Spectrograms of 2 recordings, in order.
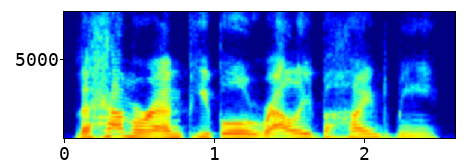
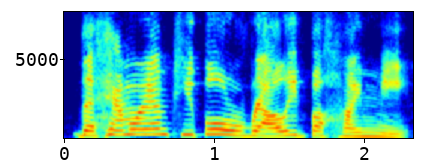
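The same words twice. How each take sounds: First: It is read in the reader's own voice. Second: It is read in Dalen's put-on voice.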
